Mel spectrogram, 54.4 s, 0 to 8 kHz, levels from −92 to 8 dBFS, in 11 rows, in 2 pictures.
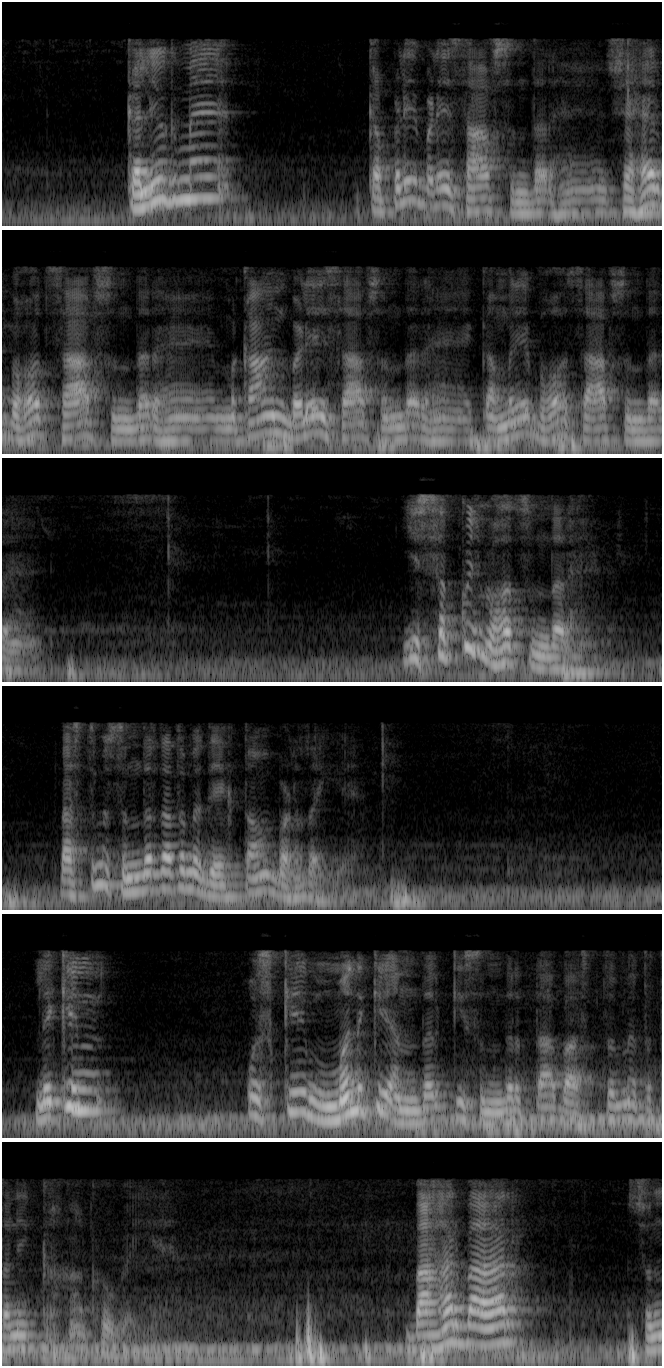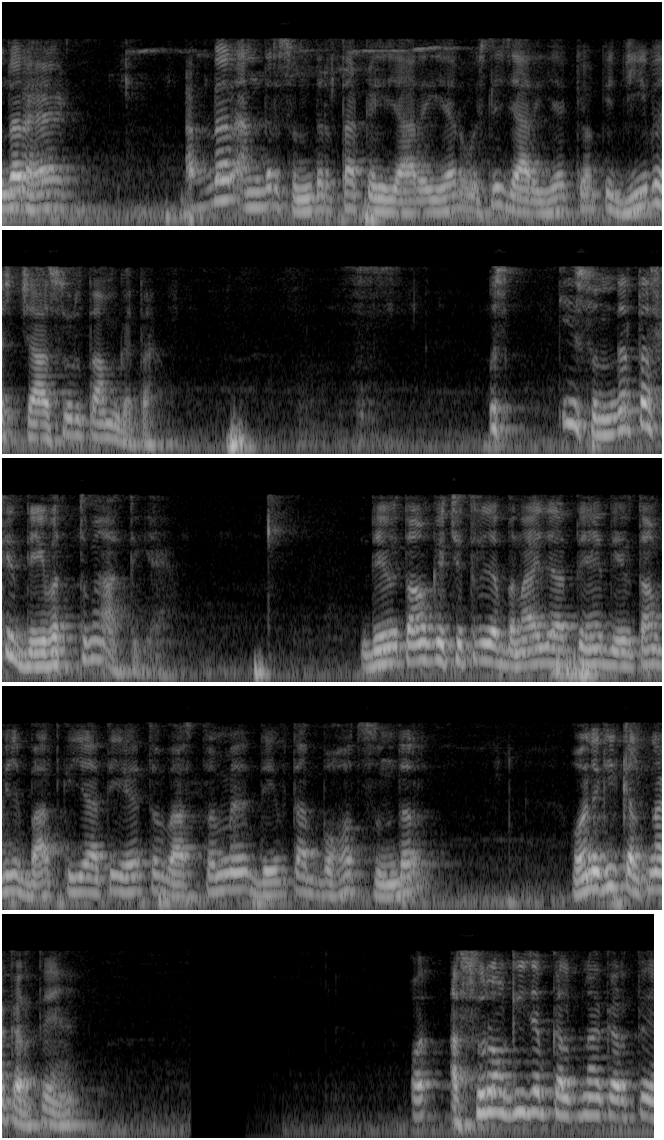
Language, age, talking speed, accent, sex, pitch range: Hindi, 60-79, 125 wpm, native, male, 110-170 Hz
